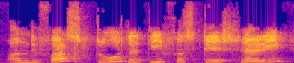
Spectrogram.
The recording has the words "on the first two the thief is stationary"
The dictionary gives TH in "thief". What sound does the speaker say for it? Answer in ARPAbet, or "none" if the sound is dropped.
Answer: T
